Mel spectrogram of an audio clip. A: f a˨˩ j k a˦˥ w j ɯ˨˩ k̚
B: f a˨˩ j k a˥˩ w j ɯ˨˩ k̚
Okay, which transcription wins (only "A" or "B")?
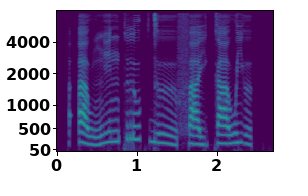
A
